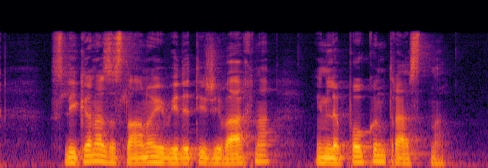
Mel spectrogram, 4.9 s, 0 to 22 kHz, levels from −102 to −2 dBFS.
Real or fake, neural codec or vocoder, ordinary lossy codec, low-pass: real; none; none; 10.8 kHz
